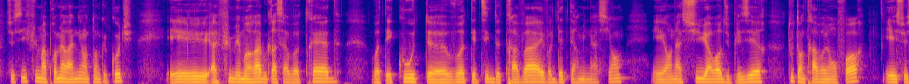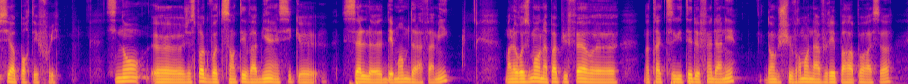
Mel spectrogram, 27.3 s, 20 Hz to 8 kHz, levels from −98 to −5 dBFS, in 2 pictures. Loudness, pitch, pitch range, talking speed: -24 LUFS, 105 Hz, 100-115 Hz, 170 wpm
